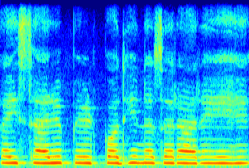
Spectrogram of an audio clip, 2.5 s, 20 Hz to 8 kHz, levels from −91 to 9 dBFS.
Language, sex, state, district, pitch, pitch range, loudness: Hindi, female, Bihar, Jamui, 285 Hz, 280-290 Hz, -14 LUFS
